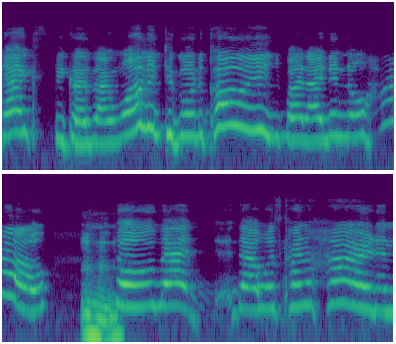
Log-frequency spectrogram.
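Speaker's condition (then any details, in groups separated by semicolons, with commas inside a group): Cerebral palsy; spasticity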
